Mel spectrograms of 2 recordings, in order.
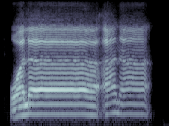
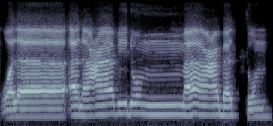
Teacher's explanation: Kalau berhenti dibaca panjang loh ya. Wala ana panjang. Tapi ketika lanjut lafzal ana baca pendek.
